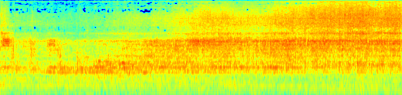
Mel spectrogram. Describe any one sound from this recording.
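A band plays loud music on stage in a large hall.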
